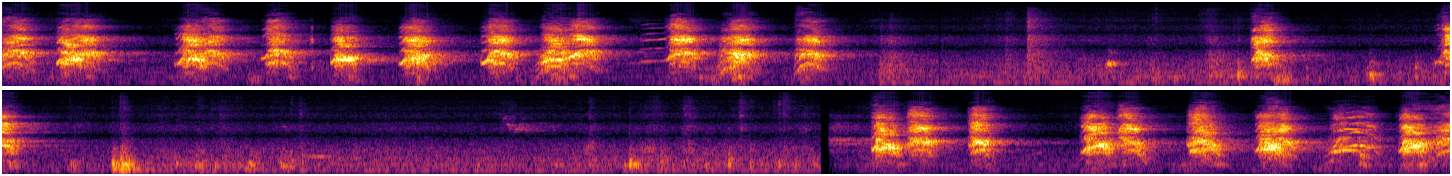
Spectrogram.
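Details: An angry pinscher puppy barks in sharp, high-pitched yaps, fired in rapid bursts of about eight, with a quieter gap of scattered single barks between the bursts.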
